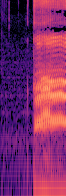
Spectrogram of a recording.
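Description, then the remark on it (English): After a brief silence, a person abruptly lets out a loud, sustained imitation of a Wookiee growl. It comes across as strained, wavering and high, more like a squawking bird than a roar. “that wasn't even Chewbacca. That was way too. It was like a dying bird.”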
